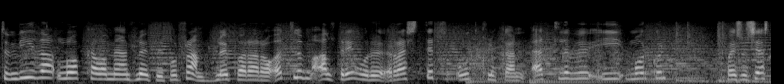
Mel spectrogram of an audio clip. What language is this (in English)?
Icelandic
